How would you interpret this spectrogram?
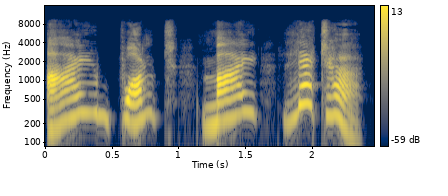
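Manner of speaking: slow, high, word-by-word yell; furious boy's demand at full pitch; shouted. A narrator's reading. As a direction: shout each word separately, loud. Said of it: "he shouted".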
